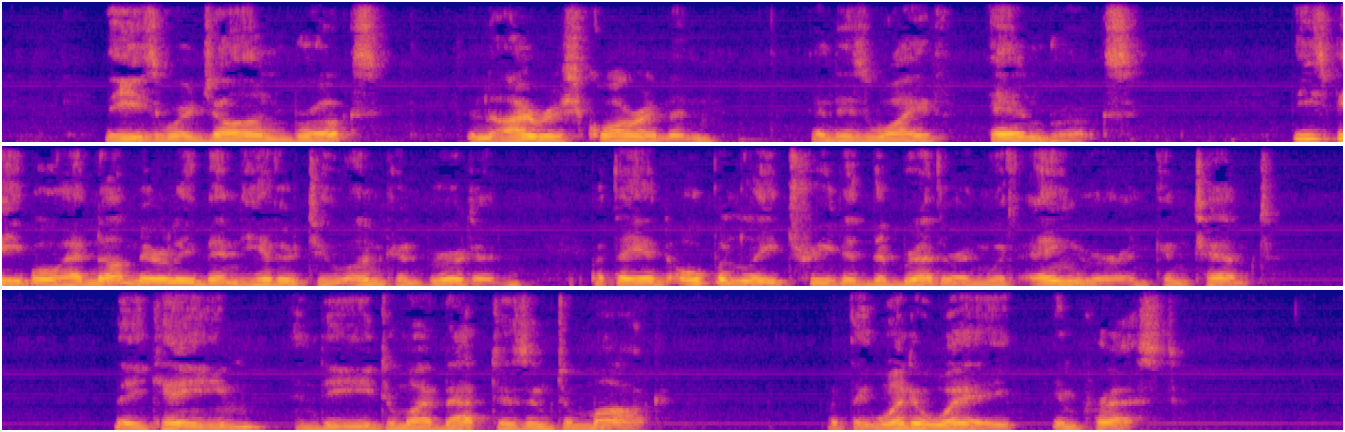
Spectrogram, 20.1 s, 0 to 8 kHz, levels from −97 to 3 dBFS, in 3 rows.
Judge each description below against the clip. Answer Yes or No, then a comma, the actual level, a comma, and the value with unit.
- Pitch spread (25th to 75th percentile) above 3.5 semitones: No, average, 3.1 semitones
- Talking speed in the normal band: No, slow, 130 wpm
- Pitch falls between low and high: Yes, medium, 145 Hz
